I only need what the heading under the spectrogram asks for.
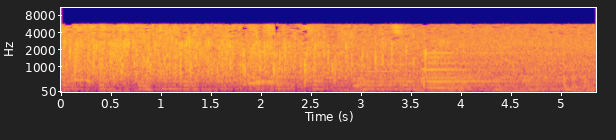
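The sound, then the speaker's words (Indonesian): Dense, sustained audience applause at a birthday celebration gathering with poetry readings, a steady wash of clapping that fills the whole clip with little change in loudness. “Tepuk tangan untuk Gusmus.”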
